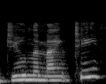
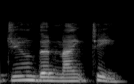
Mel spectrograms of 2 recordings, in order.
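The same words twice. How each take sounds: First: June the nineteenth said with a questioning rise at the end; rising tune. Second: June the nineteenth said lower with a firm final fall; falling tune. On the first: Announcing the recap date with an upbeat rising end. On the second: Repeating the recap date with a closing fall. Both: Shown as a demonstration. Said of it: "Monday, June the nineteenth".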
